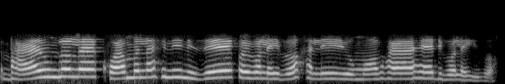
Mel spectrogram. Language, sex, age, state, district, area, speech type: Assamese, female, 45-60, Assam, Dibrugarh, rural, conversation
